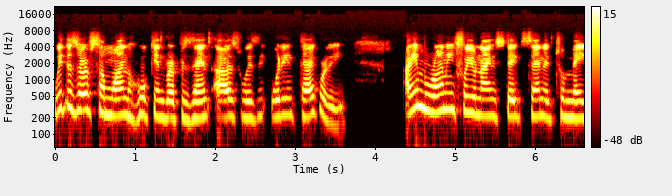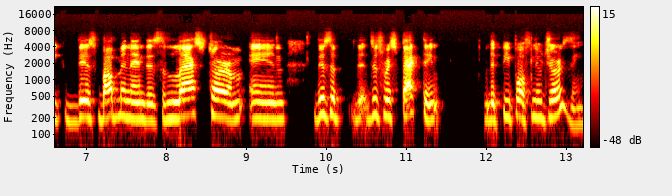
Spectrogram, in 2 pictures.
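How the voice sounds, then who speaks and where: A woman with a Brazilian accent, fairly high pitch, moderate pace, ordinary pitch variation and very even loudness against a quiet background. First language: Portuguese. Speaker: political candidate. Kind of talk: interview. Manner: halting.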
